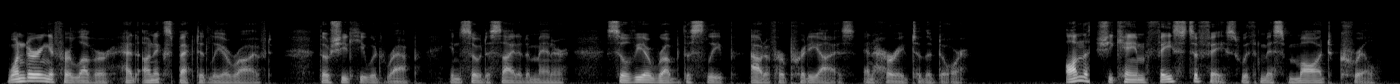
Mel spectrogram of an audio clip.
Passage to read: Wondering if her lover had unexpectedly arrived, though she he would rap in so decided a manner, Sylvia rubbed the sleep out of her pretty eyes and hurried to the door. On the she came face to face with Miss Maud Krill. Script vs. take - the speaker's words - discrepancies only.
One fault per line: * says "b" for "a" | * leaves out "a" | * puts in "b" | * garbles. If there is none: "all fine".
all fine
